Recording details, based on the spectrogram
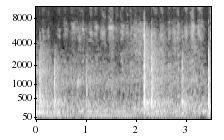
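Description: Marker or chalk writing on a board during a physics lesson on electric charge, with soft scratchy strokes and a few sharper taps, close and alone with no talk.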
